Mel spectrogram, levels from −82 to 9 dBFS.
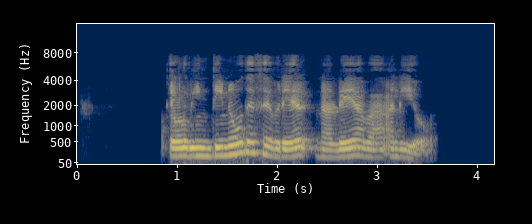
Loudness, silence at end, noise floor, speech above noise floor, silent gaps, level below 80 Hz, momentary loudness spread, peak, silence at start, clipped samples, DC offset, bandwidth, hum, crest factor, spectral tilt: -14 LUFS; 0.6 s; under -90 dBFS; over 76 dB; none; -56 dBFS; 9 LU; -2 dBFS; 0.95 s; under 0.1%; under 0.1%; 7.8 kHz; none; 14 dB; -5.5 dB/octave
